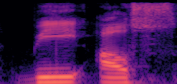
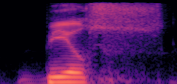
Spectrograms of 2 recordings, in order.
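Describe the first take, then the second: First: An extra 'a' glide follows the 'bi'. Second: No extra glide follows the 'bi'. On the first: The speaker calls it wrong. "Lain bunyinya itu biaus. Nah, mana ada biaus?" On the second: The speaker calls it right. "jadi taruh saja"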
